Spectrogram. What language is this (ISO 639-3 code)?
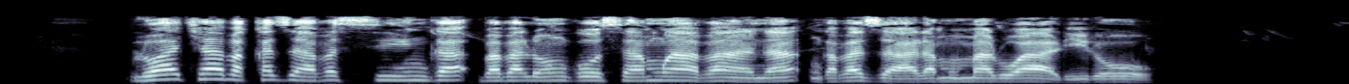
lug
